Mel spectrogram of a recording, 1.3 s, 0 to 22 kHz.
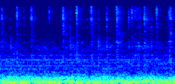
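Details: Redcat Volcano S30 RC truck during rebuild, front drivelines rocked by hand: quick light clicks over a low hum, harmless slop in the still rubber-cushioned joints; other drivelines have none.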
